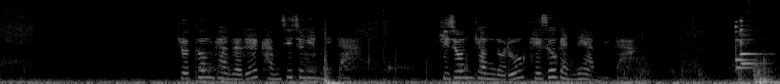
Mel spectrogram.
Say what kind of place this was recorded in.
car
